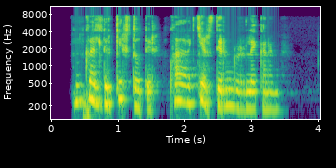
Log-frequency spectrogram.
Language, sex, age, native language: Icelandic, male, 18-19, Icelandic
